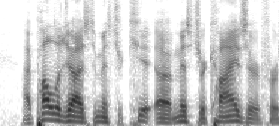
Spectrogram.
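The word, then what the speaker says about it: Kizer: kaiser's name and i mispronounce it i pronoun mispronounce it kisser and i don't know what i was thinking but it's gene kaiser and we have another book review in a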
